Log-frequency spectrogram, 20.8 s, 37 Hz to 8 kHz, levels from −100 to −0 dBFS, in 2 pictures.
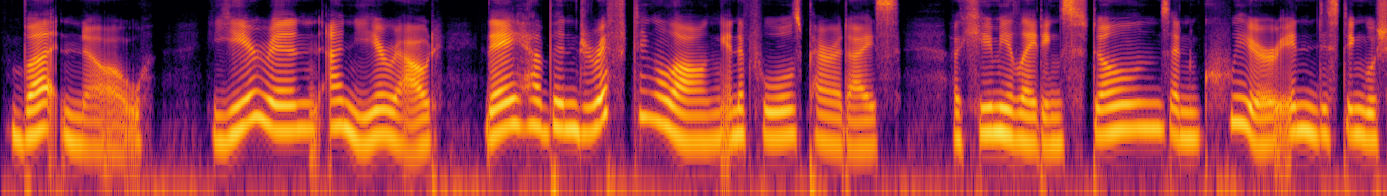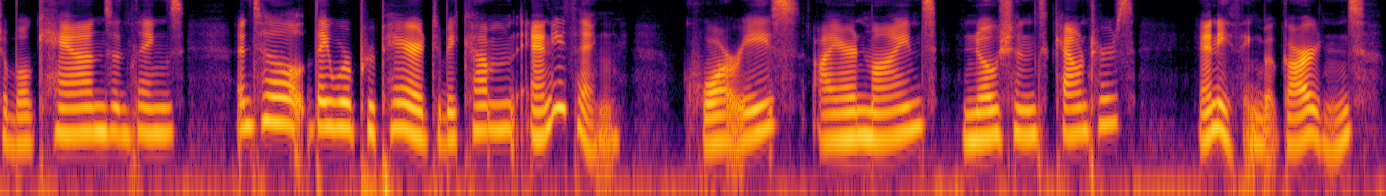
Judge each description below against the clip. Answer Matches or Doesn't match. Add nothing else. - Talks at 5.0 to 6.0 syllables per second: Doesn't match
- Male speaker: Doesn't match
